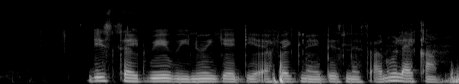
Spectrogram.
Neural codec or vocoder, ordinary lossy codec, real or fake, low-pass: vocoder, 44.1 kHz, 128 mel bands every 256 samples, BigVGAN v2; none; fake; 14.4 kHz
